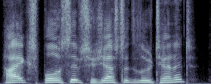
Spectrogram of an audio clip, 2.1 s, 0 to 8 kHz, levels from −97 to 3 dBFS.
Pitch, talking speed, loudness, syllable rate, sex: 170 Hz, 140 wpm, -18 LUFS, 6.4 syllables/s, male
